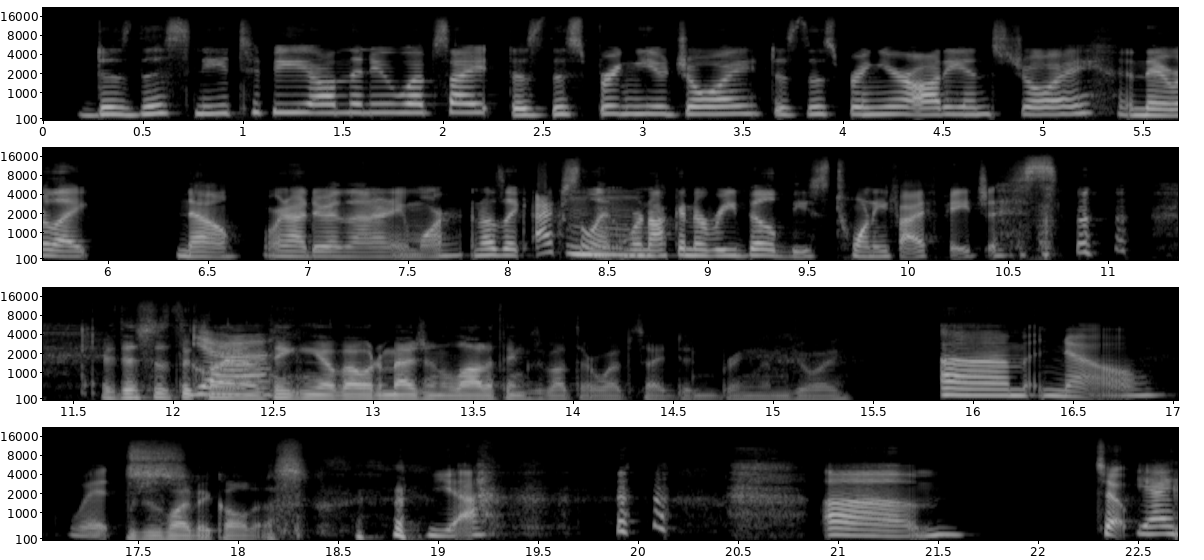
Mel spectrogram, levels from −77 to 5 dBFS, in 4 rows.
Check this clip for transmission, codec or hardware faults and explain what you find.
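Nothing stood out on listening to the speech in this clip.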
